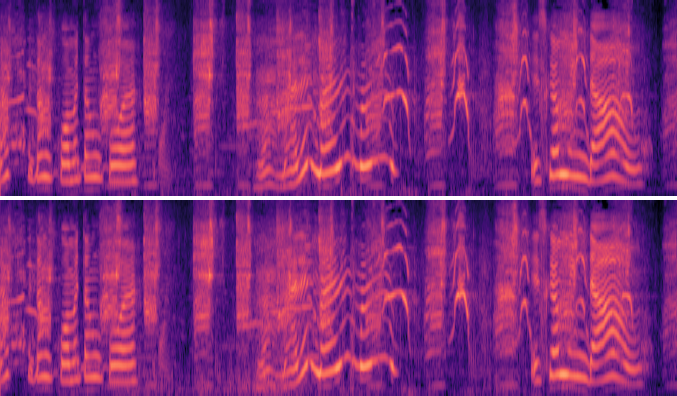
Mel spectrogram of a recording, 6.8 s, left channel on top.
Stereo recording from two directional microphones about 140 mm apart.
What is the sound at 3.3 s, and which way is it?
Speech, 25° left (ahead or behind).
